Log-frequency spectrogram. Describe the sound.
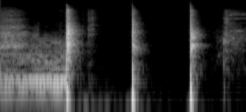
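Three sharp, crisp hand claps from one person, evenly spaced and loud, following a brief stretch of a voice speaking; a fainter fourth clap trails at the end.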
